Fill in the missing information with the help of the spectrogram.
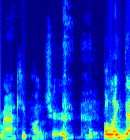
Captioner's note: chuckling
